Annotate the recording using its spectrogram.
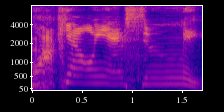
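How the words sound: It is said in a pinched, nasal voice. "it's all living up in the nose"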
